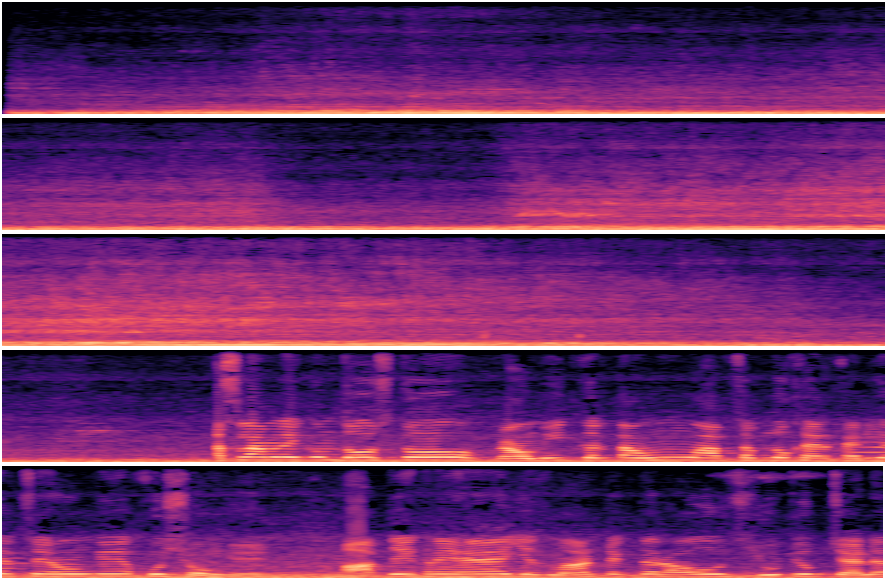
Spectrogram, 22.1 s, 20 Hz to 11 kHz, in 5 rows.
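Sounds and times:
engine revving: 0.0s - 13.6s.

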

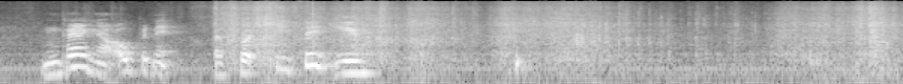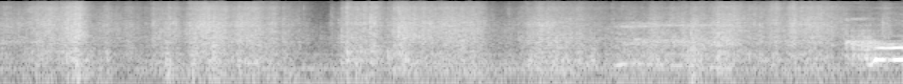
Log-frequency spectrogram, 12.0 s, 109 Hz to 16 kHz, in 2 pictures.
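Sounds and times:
package wrapping crinkling: 1.4s - 12.0s.

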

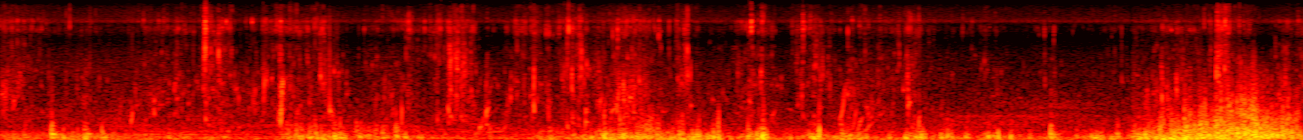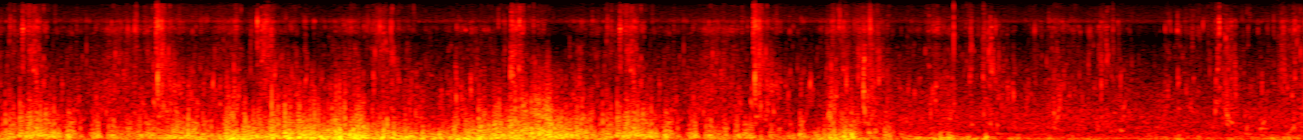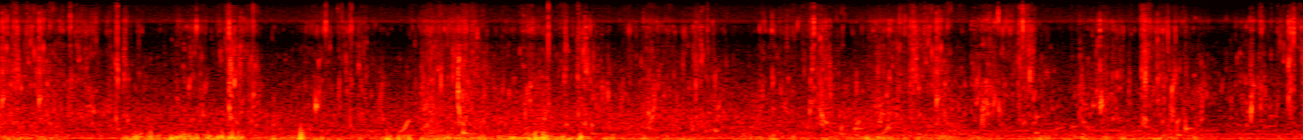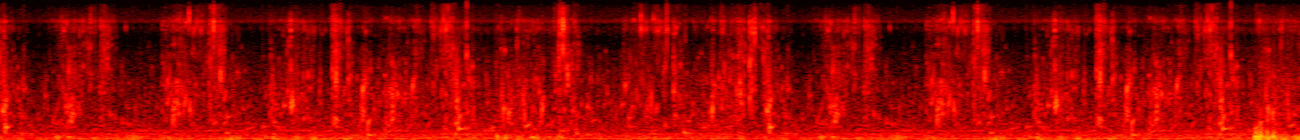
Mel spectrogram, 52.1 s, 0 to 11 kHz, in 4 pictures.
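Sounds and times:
wind buffeting microphone: 0.0s - 2.0s, 2.7s - 4.3s, 5.4s - 23.3s, 27.2s - 32.3s, 51.3s - 52.0s
paddle splashes and drips: 0.0s - 52.0s
water slapping hull: 0.0s - 52.0s.

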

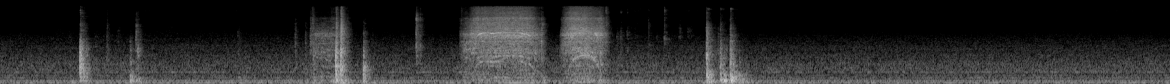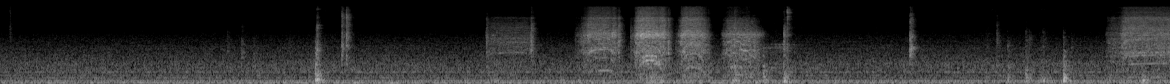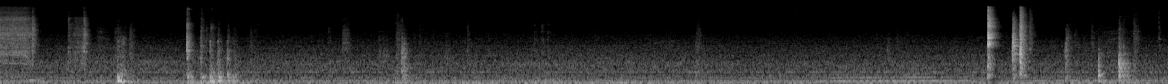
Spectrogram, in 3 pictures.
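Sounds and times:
cordless drill into plywood: 4.6s - 6.2s, 16.6s - 19.4s, 22.8s - 24.4s.

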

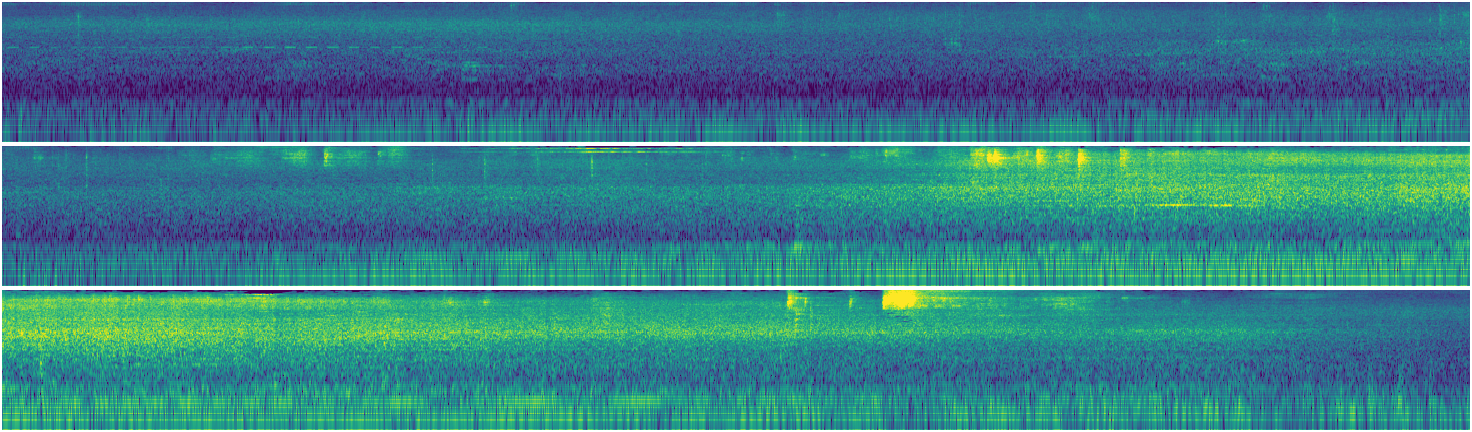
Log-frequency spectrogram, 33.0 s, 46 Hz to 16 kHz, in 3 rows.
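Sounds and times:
diesel railcar idling: 0.0s - 33.0s
diesel railcar passing: 0.0s - 33.0s
train wheel rushing noise: 11.0s - 33.0s.

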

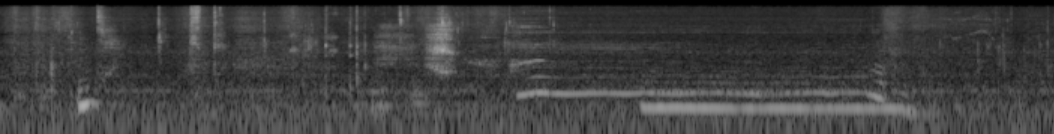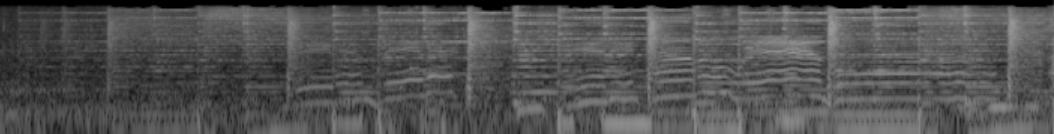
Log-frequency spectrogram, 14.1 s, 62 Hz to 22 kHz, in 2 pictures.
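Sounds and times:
man and child humming a note: 3.4s - 6.4s.

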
